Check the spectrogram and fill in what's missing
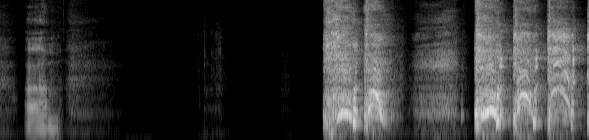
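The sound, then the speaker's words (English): A short breathy sound, a pause of silence, then a loud fit of several harsh coughs in quick succession, with no talking. “I didn't get to the cough button.”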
